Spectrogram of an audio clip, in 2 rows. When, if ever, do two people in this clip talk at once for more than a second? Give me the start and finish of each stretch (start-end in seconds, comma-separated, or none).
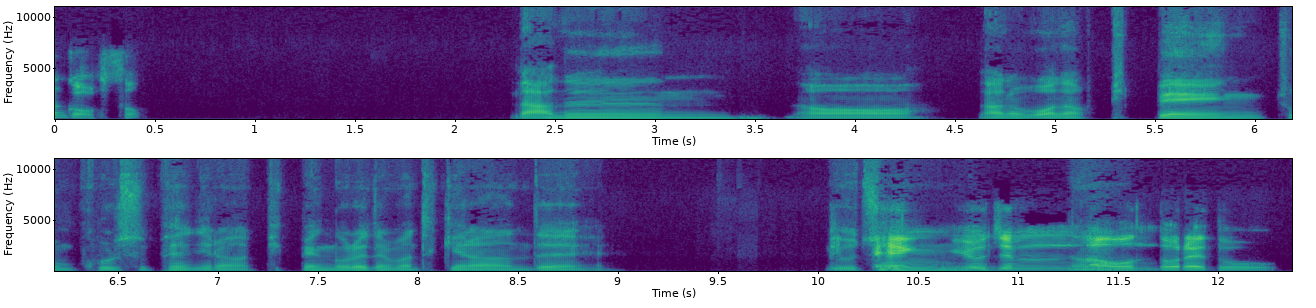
10.1-11.7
